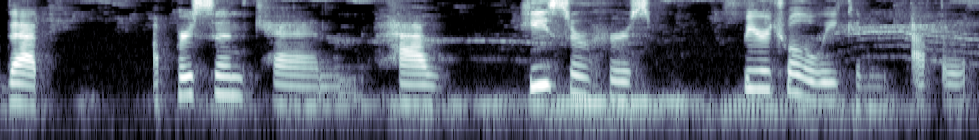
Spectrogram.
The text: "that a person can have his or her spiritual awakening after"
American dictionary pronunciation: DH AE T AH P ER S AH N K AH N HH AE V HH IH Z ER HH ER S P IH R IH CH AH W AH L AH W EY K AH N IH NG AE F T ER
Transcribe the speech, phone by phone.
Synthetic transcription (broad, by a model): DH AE T AH P ER S AH N K AH N HH AE V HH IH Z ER HH ER S P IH R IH CH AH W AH L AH W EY K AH N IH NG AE F T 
